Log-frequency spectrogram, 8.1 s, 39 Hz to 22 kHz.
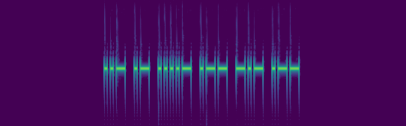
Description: Morse code, heard as a keyed tone, about 20 wpm, 700 Hz. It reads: UA4WKW
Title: DXCC-100 Call Signs - 6 Characters - Repeated 3x - 20wpm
